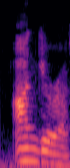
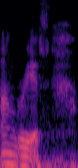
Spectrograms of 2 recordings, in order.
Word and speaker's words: Angiras: Agni, so Agni's associated with him, and his name was Angiras. Sorry, not Angrias. Angiras. I know it's spelled A-N-G-I-R-A-S.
